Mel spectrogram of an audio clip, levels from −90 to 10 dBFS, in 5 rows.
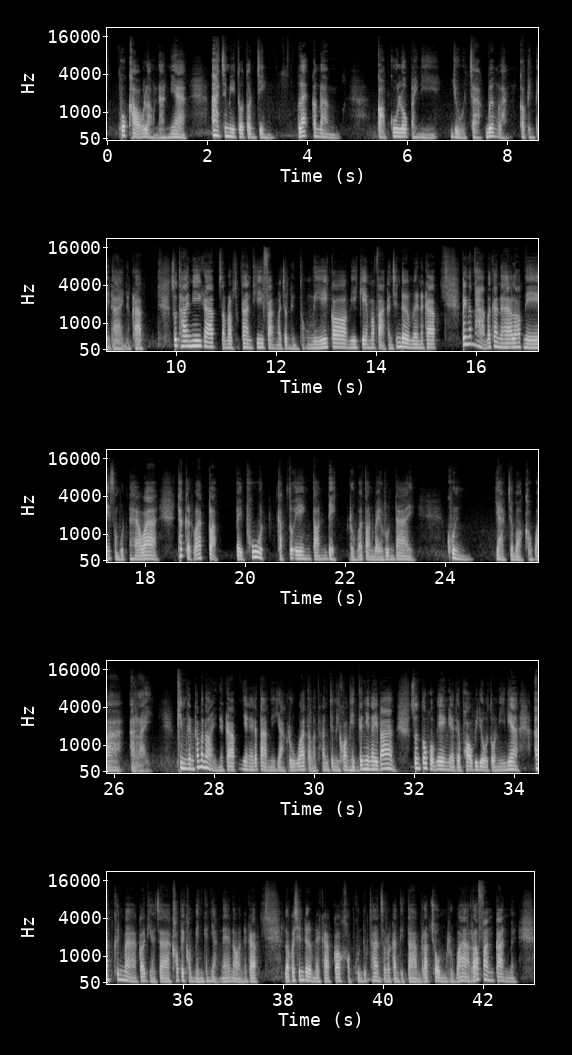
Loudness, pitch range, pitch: -18 LUFS, 105-140 Hz, 120 Hz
